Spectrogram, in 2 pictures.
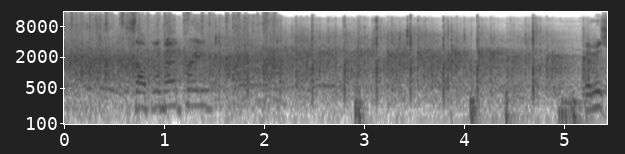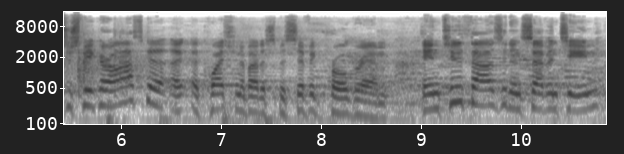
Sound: applause

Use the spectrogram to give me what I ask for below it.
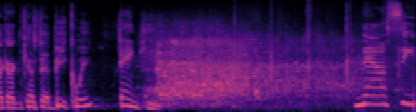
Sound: laughter

